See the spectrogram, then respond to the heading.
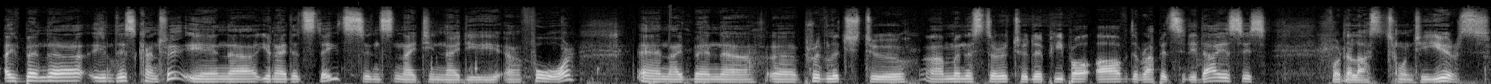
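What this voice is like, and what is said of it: Polish accent. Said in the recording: “my beautiful Polish accent, I'm Polish, and this beautiful accent”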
